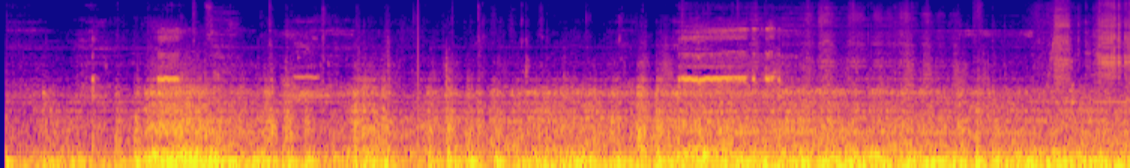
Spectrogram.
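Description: Train running noise heard from inside the carriage as it rolls into the station: a steady low rumble with clicks of the wheels over rail joints and points. Short high squeals come about two and four seconds in, and a longer one about nine seconds in.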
